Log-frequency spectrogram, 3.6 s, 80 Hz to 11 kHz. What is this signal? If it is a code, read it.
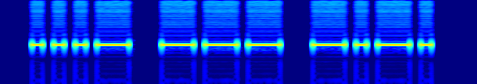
Morse code, heard as a keyed tone, about 15 wpm, 800 Hz. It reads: VOC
